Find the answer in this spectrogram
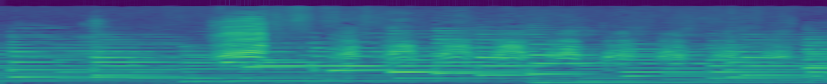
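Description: Gentle piano music, with a bird calling in a quick run of about ten short notes, about four a second, the first one the loudest, starting about a second in and running to near the end.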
